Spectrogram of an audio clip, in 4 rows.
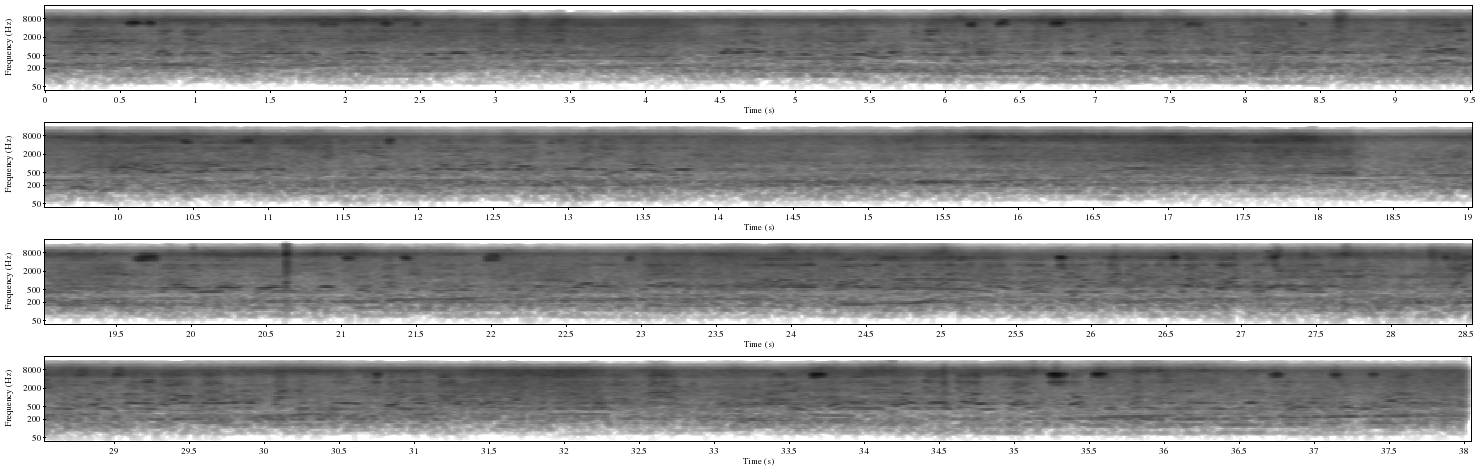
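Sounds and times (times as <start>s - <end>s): racing car engines: 0.0s - 38.0s
voices: 0.0s - 38.0s.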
